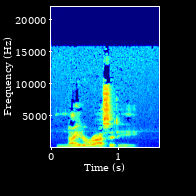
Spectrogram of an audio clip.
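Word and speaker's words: nidorosity: And the word is niterosity.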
